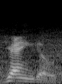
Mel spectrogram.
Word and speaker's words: Django: But I don't know if nobody said it was saying my movie that I can watch over and over is Django, The D is Silent.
